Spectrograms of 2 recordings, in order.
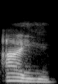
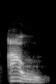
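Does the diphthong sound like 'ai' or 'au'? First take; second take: ai; au. First: The diphthong ends in an 'ee' sound. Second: The diphthong ends in an 'oo' sound. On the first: The speaker calls it wrong. "no se pronuncia ay" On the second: The speaker calls it right. "se pronuncia au"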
